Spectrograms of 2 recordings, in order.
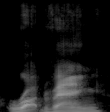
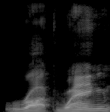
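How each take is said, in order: First: The middle consonant is a v sound. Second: The middle consonant is a w sound. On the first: The speaker calls it right. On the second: The speaker calls it wrong.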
